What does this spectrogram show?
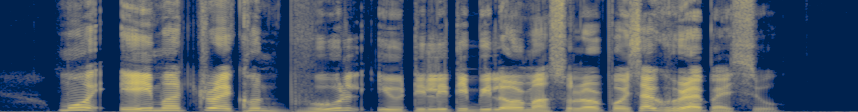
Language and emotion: Assamese, happy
